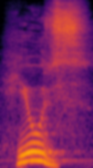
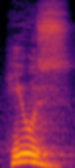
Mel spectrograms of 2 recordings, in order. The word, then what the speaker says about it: Hughes: ये है ह्यूज, टेड ह्यूज।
